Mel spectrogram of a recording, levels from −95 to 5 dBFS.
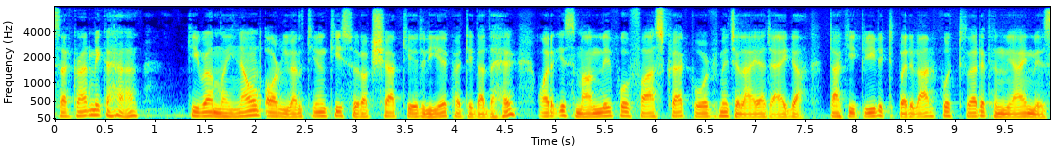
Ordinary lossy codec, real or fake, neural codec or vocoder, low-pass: none; fake; codec, 16 kHz, 0.5 kbps, FunCodec, trained on LibriTTS, 25 frames a second; none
